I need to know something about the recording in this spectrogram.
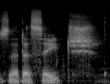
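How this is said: The letter Z is said the British way.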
